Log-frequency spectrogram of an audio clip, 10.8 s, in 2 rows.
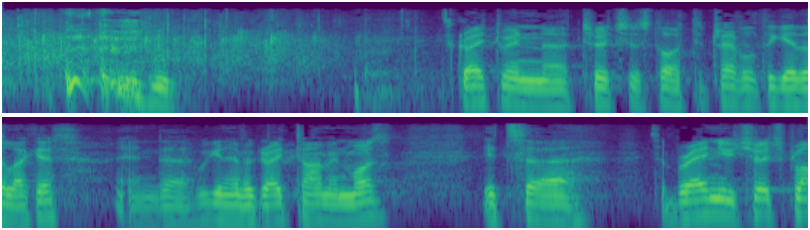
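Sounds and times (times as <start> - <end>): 
church congregation applauding a visiting guest: 0.0 - 3.0
speech: 0.5 - 1.4, 3.1 - 10.7.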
